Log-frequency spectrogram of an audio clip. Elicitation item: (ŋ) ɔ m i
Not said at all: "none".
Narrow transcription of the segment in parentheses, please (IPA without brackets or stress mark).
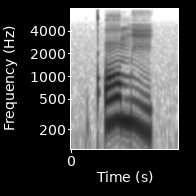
kʼ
